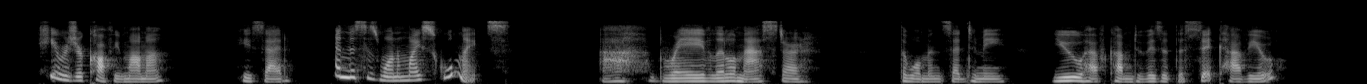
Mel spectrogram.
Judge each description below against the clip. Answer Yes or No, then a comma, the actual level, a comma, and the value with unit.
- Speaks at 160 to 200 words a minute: No, average, 140 wpm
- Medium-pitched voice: Yes, medium, 145 Hz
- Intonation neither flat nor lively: Yes, average, 4.9 semitones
